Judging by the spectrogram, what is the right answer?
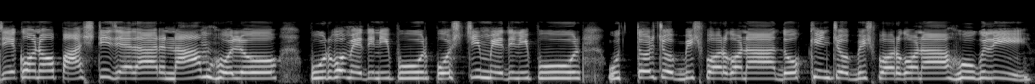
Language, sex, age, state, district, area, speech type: Bengali, female, 18-30, West Bengal, Bankura, rural, spontaneous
